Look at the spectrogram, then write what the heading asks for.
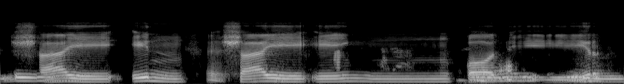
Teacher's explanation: Syai'in qadir. Kasrah tanwin bertemu dengan huruf qaf bacaan ikhfa dibaca samar-samar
